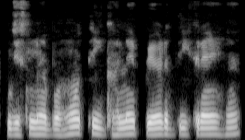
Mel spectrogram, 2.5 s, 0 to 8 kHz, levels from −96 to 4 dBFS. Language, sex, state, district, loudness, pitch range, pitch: Hindi, male, Chhattisgarh, Sarguja, -17 LUFS, 130-140 Hz, 135 Hz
